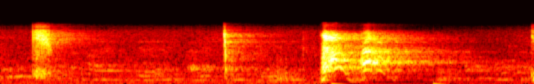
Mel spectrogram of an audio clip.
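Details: Yellow Labrador Retriever puppy, two months old, indoors with its owner, gives a few sharp, high yelping barks, one rising and falling in pitch, between quiet pauses, with a woman's voice talking to it nearby.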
